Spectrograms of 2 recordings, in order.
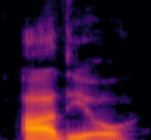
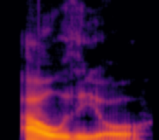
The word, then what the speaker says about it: audio: In English, the AU combination is often just pronounced A, which makes English speakers want to pronounce these words like aplauso, audio, and autor, when they should be aplauso, audio, and autor.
